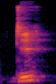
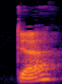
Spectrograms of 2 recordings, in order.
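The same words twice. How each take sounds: First: The consonant is clipped with no vowel after. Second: The consonant is followed by an 'uh' vowel. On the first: The speaker calls it right. "D should be D" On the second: The speaker calls it wrong. "instead of D"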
